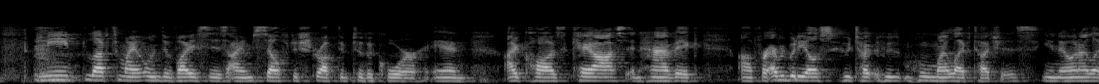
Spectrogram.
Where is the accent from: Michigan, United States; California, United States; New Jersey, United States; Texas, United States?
New Jersey, United States; I was born and raised in New Jersey. I told Billy that I'm purposefully trying to talk slower because I'm still through and through a Jersey girl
